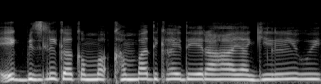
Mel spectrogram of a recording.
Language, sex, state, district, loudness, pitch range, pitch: Hindi, female, Chhattisgarh, Sukma, -14 LUFS, 230-245 Hz, 235 Hz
